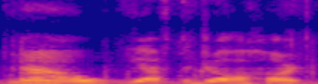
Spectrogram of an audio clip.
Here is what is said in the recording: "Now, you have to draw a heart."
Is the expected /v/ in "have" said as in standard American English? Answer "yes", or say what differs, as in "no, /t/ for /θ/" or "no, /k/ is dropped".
no, /f/ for /v/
